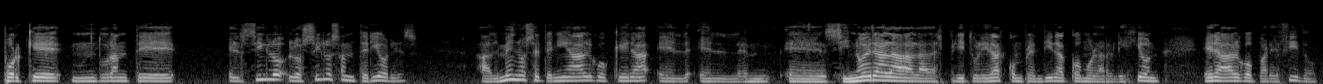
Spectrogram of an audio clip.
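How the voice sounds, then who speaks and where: A man from talks in a casual discussion, hesitating and restarting often. His voice sits slightly high, in a slightly muffled recording. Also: normal speed.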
